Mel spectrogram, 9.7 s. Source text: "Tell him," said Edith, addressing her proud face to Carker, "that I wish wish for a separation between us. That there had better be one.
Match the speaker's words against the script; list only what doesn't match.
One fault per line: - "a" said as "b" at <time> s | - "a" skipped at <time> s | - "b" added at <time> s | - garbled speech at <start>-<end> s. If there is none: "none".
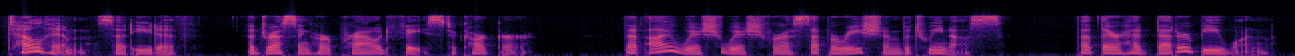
none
